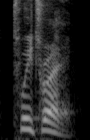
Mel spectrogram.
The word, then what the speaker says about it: Trang: How do you pronounce the name of the Yellow Ranger that replaced her? Trang.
